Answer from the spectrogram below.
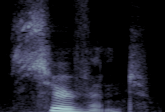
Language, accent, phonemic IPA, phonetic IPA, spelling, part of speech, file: English, US, /ˈsɝvənt/, [ˈsɝvn̩ʔ], servant, noun / verb, En-us-servant.ogg
- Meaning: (noun) 1. One who is hired to perform regular household or other duties, and receives compensation. As opposed to a slave 2. One who serves another, providing help in some manner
